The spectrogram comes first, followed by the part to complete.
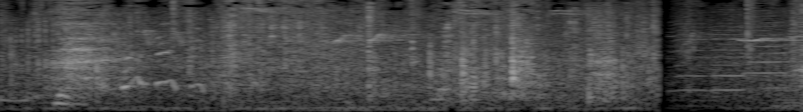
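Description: Metal chains of a playground swing clinking and creaking irregularly as the swing goes back and forth.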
